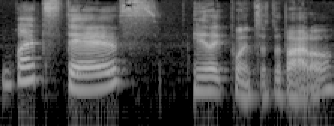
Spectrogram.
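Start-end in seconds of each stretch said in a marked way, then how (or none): 0.1-0.8 put-on high little kobold child voice. During the scene, a player voices the approaching kobold child in a kobold child voice. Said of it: "this kobold child comes up to you".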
